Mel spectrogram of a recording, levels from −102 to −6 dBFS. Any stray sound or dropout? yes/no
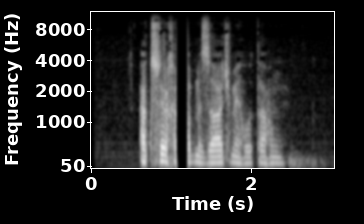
yes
